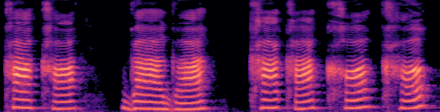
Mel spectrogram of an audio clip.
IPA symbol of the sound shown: k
